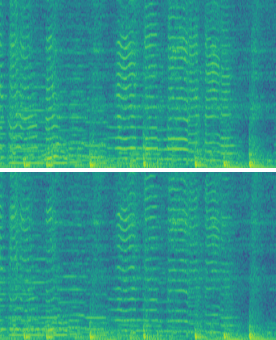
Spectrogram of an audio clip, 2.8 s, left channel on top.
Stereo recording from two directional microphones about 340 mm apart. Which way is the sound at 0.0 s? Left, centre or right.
Centre.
